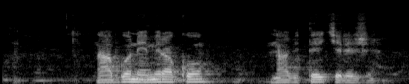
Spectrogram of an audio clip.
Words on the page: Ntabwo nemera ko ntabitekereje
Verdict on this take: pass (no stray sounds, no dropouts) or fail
pass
